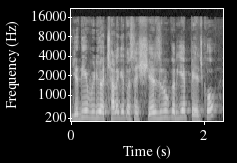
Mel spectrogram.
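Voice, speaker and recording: An astrologer explaining a horoscope to viewers in a steady, explanatory way, pausing often with "uh" fillers. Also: mid-range voice.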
